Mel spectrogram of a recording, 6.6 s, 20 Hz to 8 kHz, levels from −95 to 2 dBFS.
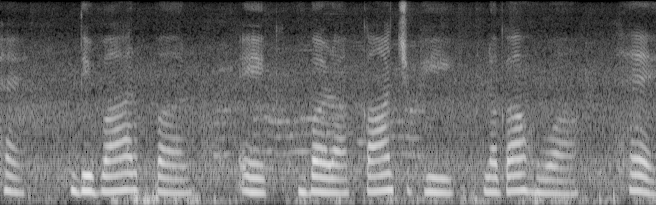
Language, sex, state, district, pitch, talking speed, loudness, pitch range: Hindi, female, Madhya Pradesh, Dhar, 215 Hz, 90 wpm, -17 LUFS, 205-230 Hz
